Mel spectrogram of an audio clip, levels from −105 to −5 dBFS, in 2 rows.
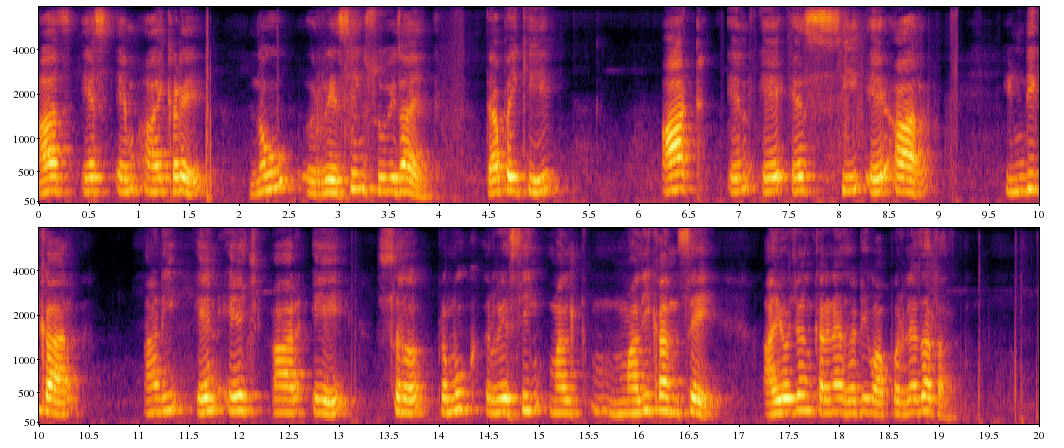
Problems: none marked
